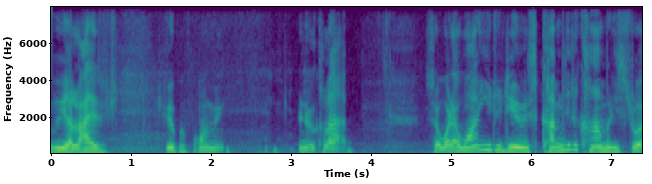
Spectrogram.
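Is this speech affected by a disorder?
Yes: dystonia.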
